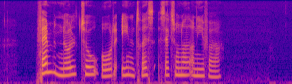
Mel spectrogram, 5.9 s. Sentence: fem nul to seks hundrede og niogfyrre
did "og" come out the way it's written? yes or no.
yes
